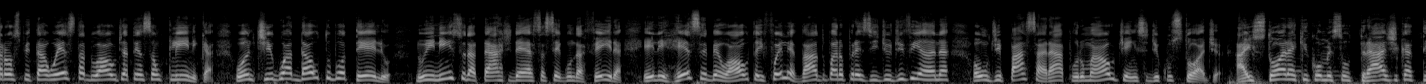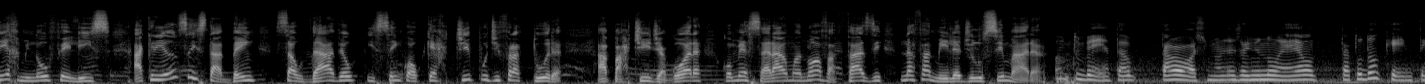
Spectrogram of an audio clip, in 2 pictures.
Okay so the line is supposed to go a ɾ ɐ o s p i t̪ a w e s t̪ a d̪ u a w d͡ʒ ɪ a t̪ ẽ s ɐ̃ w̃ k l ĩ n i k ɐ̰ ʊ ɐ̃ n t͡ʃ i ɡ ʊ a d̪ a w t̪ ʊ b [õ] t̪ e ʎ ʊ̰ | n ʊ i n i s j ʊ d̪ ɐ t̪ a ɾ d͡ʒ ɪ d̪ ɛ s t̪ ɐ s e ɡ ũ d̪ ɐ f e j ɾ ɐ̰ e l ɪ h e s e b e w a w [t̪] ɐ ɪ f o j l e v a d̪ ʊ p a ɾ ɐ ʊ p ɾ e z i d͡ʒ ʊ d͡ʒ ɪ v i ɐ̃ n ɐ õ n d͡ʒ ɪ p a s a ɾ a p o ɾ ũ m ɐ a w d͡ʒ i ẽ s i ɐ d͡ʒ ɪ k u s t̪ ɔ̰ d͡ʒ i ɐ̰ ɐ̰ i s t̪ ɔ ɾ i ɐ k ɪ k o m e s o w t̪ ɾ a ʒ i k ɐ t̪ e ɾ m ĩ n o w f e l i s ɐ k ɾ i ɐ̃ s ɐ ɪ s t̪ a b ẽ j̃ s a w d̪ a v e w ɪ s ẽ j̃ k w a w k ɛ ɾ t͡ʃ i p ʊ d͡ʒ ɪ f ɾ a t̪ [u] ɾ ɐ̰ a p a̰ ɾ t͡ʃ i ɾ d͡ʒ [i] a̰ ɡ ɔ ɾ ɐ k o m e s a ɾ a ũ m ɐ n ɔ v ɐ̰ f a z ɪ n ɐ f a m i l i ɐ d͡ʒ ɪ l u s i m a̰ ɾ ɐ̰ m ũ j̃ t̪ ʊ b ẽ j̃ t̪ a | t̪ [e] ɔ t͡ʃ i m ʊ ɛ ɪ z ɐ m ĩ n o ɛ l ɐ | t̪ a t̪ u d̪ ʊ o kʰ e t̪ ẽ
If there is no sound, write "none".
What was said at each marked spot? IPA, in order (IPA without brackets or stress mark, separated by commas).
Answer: o, t̪, u, ɪ, a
